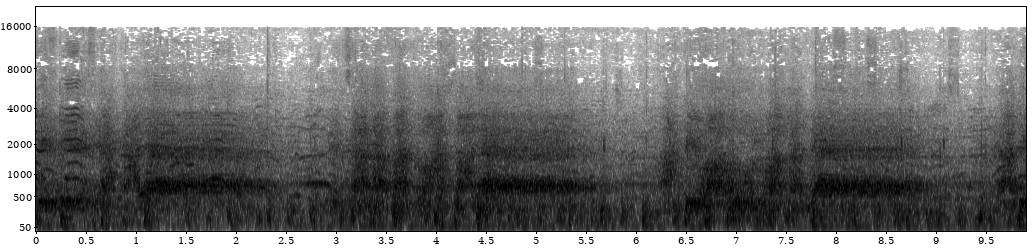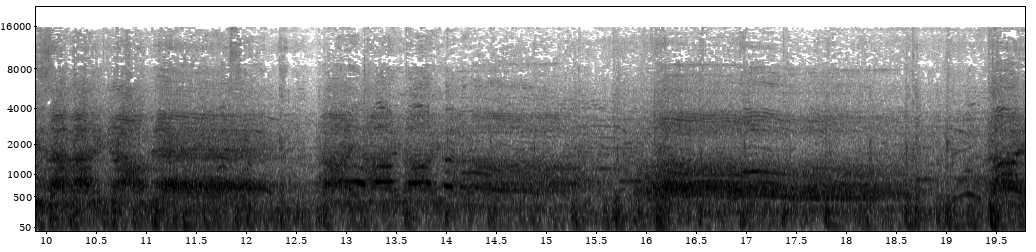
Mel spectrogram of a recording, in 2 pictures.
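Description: A large, loud crowd of football supporters chanting in unison to celebrate a league title. Long drawn-out shouted notes come back every couple of seconds over continuous crowd noise.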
